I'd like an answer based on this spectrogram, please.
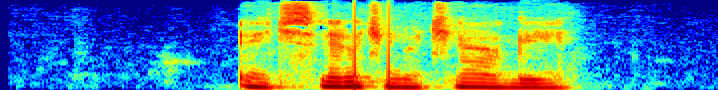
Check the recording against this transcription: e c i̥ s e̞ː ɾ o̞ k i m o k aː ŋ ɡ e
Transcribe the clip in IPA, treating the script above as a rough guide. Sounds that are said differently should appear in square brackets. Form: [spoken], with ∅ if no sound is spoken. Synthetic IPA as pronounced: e c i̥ s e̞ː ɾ o̞ [c] i [n] o [c] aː ŋ ɡ e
